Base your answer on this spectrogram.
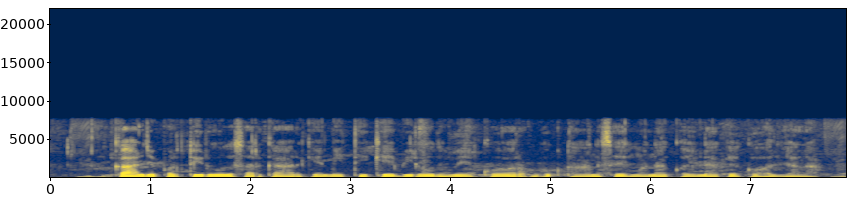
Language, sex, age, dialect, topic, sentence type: Bhojpuri, male, 18-24, Southern / Standard, banking, statement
